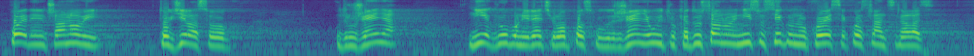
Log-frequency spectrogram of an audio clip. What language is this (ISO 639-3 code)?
srp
